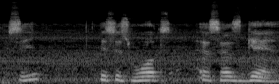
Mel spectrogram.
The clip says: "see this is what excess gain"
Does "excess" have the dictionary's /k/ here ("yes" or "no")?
no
